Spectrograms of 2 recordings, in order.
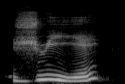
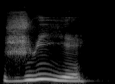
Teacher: krajnje t se ne čuje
